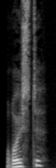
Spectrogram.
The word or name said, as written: ryste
